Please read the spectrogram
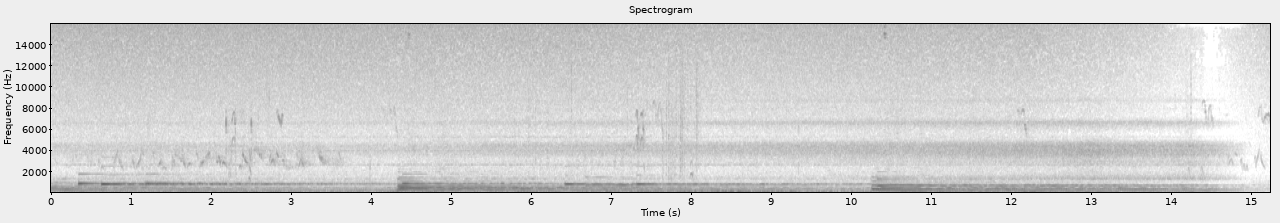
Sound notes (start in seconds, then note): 0.0 serene music; 0.3 birds chirping; 12.2 birds chirping; 12.2 serene music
